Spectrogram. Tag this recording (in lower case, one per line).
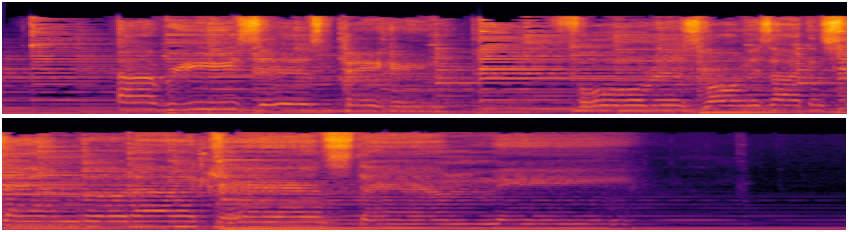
music
soundtrack music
